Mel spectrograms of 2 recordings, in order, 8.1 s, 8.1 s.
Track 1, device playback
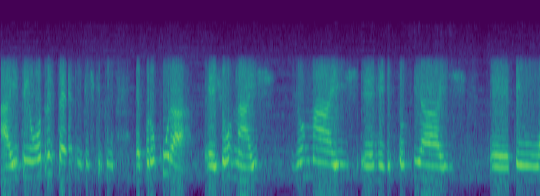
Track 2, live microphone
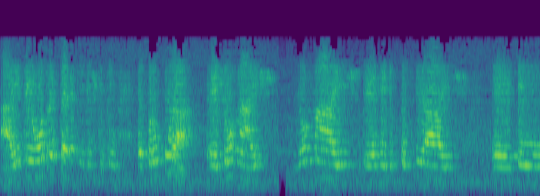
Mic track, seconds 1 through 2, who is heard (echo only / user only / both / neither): echo only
